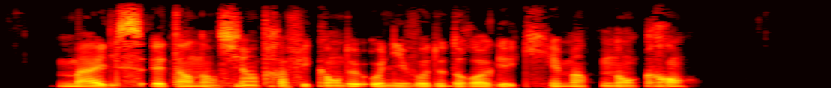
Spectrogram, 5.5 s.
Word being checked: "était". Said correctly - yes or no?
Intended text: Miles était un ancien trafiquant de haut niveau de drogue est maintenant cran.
no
